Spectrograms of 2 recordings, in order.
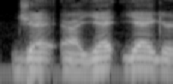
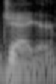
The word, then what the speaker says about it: Jäger: But they'll still pronounce you, or jeez, they'll still understand you if you pronounce it like Jäger instead of Jagger. It's not Mick Jagger, even though his name, like the roots, probably came from the German word Jäger.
